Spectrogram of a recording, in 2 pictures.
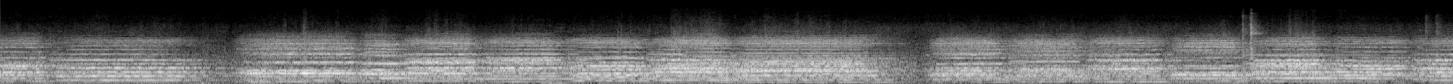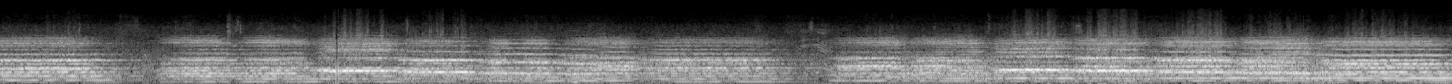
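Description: A choir of many voices singing a hymn in long phrases, with short breaks between phrases about every seven seconds.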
